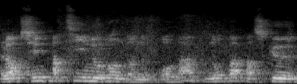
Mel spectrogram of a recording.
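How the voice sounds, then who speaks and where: Audible room echo and noticeable background noise surround a fairly high-pitched man talking at a moderate pace. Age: 60s. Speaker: municipal election candidate, retired military officer. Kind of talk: campaign speech. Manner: halting, many fillers and repetitions.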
